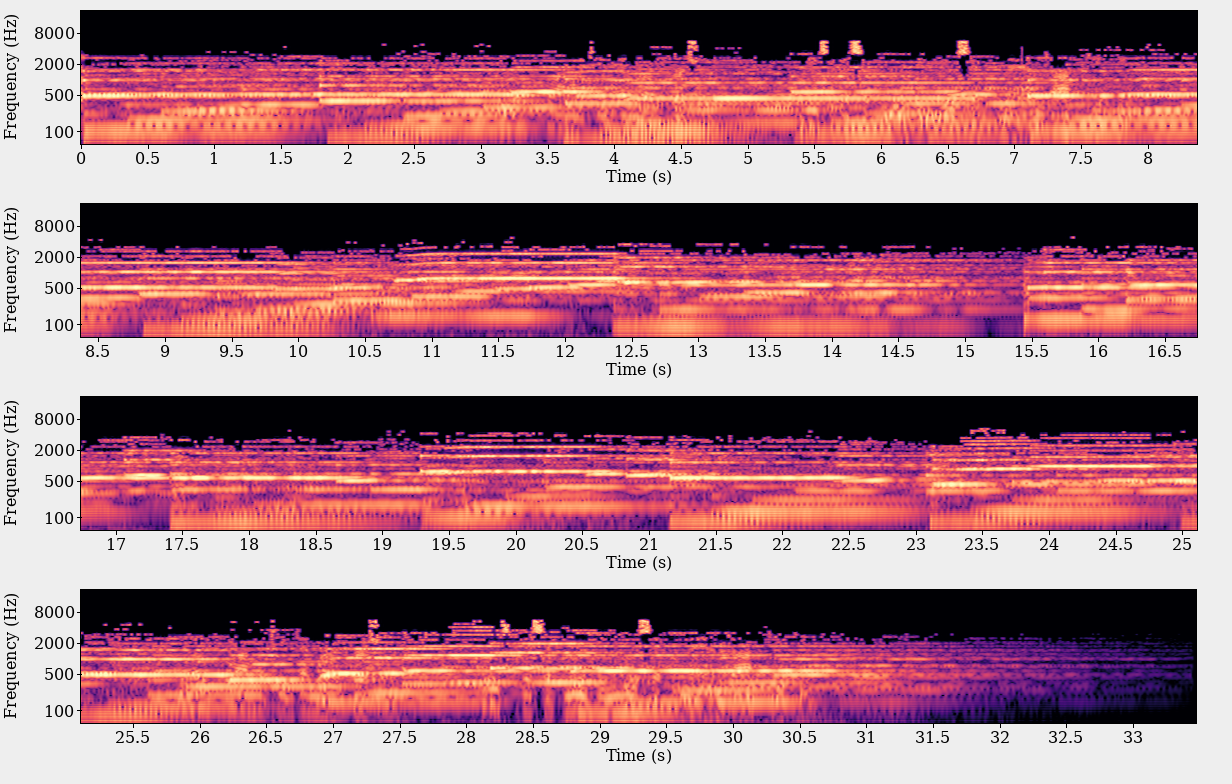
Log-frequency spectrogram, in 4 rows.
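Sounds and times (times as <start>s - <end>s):
synth orchestra playing an American waltz: 0.0s - 32.0s.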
